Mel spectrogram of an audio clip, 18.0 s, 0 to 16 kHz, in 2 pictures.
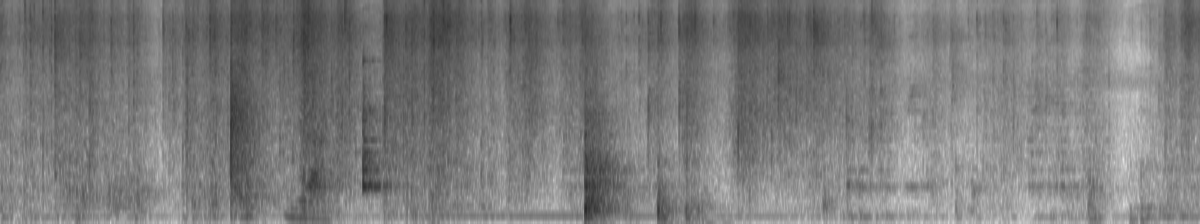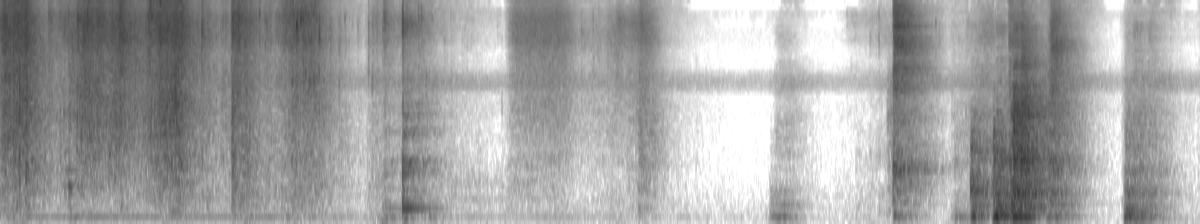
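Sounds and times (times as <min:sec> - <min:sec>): steady low hum: 0:00.0 - 0:11.8
clunks and rustling of parts: 0:00.0 - 0:12.3.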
